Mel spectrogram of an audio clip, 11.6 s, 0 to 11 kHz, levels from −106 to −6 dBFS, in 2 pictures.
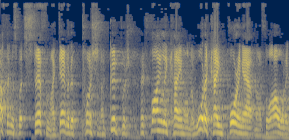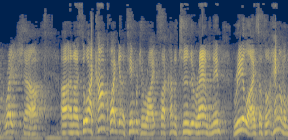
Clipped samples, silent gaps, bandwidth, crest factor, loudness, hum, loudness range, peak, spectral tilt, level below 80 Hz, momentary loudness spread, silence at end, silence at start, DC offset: under 0.1%; none; 10.5 kHz; 18 dB; -22 LUFS; none; 3 LU; -6 dBFS; -4 dB/octave; -52 dBFS; 10 LU; 0 s; 0 s; under 0.1%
